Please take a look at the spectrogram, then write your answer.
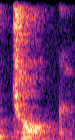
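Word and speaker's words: chalk: दे सकते बच्चों को चौक, क्योंकि उसमें ए जो है ब्रॉड साउंड निकाल रहा है और उसमें एल साइलेंट है, के है.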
